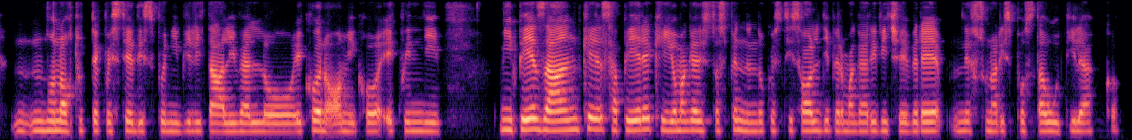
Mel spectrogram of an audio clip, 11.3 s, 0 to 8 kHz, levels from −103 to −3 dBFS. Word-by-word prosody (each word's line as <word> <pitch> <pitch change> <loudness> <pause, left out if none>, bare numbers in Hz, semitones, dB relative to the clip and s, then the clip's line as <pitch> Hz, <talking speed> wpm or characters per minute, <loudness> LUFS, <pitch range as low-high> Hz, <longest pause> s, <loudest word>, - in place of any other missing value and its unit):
n 195 - -8 0.2
n - - -1
non 205 0 +1
ho 195 - +5
tutte 205 0 -5
queste 195 0 -1
disponibilità 195 0 -3
a - - +2
livello 185 0 0
economico 190 -1 0
e - - -4
quindi 195 -1 -5 0.5
mi 225 0 -1
pesa 225 -1 +8
anche 225 +3 +5
sapere 215 0 +2
che 220 - -5
io, 205 0 +1
magari, 205 0 +1
sto 205 0 -9
spendendo 195 -2 -5
questi 205 +2 -10
soldi 200 0 -1
per, 200 -1 -5
magari, 195 0 -4
ricevere 195 0 0
nessuna 200 0 -6
risposta 195 0 -5
utile, 195 +1 -2
ecco. 195 - -15
200 Hz, 160 wpm, -22 LUFS, 195-210 Hz, 0.5 s, pesa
